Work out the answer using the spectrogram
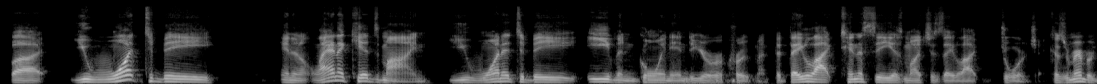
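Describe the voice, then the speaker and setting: Deep, bright-toned male sports host. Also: no echo, clean studio sound. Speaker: sports talk show host. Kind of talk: casual sports talk.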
